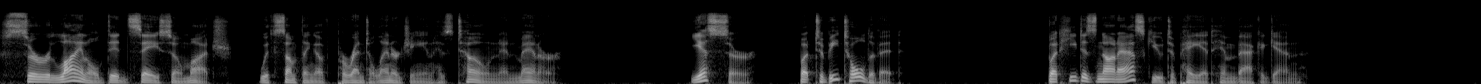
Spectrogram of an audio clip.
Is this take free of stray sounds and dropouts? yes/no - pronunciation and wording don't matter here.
yes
